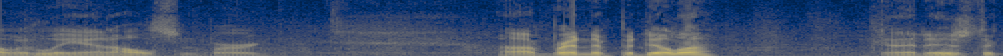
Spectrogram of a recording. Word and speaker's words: Padilla: match right now with lean Hollenberg uh Brenda Padilla and that is the correct pronunciation and Stephanie Nation who shot up with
